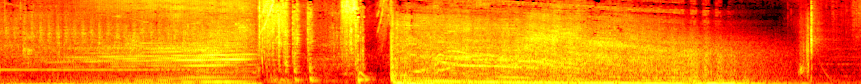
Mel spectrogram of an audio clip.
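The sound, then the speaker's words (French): A machine is switched on: a loud mechanical roar builds like an engine revving, broken by sharp whooshing bursts around the middle, then surges again into a sustained, rumbling drone before fading at the end. “Attention, Jack Je vais activer la machine.”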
